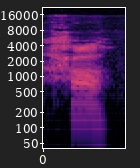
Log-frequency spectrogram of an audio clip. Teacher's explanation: ہا کو ہم نے ہا حلق کے درمیان سے نکالنا ہے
